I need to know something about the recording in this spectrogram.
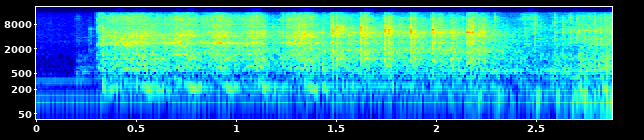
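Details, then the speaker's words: Circa-1965 VW dune buggy, air-cooled 1200 four-cylinder boxer, 40 hp, sitting outside for years: first start on 11.8 V battery after added fuel, catches at once into an even air-cooled chatter with oil pressure and no knocking or misfire; runs perfectly. "have oil pressure yeah tachometer work yeah sounds like aw it sounds like it runs perfectly wow we're done"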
